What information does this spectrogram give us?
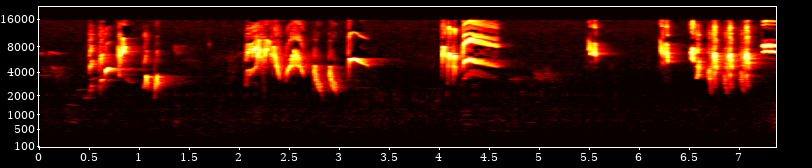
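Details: Fieldfare delivering a lively, almost continuous run of shrill squeaks, twangy slurred whistles and rattling chatter, its phrases tumbling after one another with only brief breaks.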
